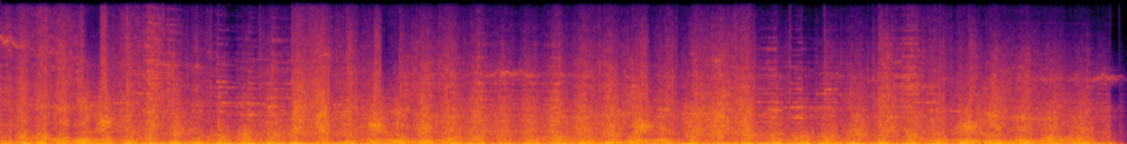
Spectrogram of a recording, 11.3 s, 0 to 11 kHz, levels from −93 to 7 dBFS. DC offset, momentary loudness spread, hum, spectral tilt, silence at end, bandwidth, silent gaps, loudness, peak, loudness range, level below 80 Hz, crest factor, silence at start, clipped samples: under 0.1%; 3 LU; none; -5 dB/octave; 0 s; 11 kHz; none; -14 LUFS; 0 dBFS; 0 LU; -18 dBFS; 14 dB; 0 s; under 0.1%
